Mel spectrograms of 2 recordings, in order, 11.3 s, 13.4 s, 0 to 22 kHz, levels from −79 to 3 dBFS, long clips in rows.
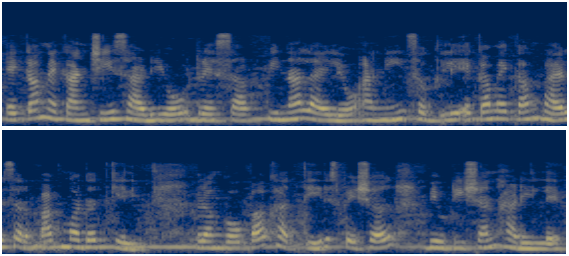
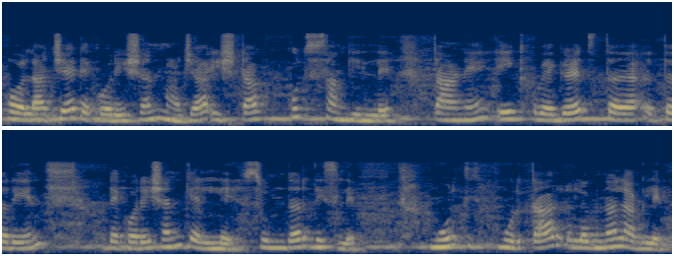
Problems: none marked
